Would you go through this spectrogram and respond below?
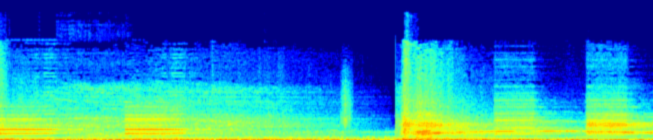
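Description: Security alarm blaring in Zenless Zone Zero, a steady electronic wail that keeps sounding loud and close with a sudden harsh burst partway through, over a busy game soundscape with no voices.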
